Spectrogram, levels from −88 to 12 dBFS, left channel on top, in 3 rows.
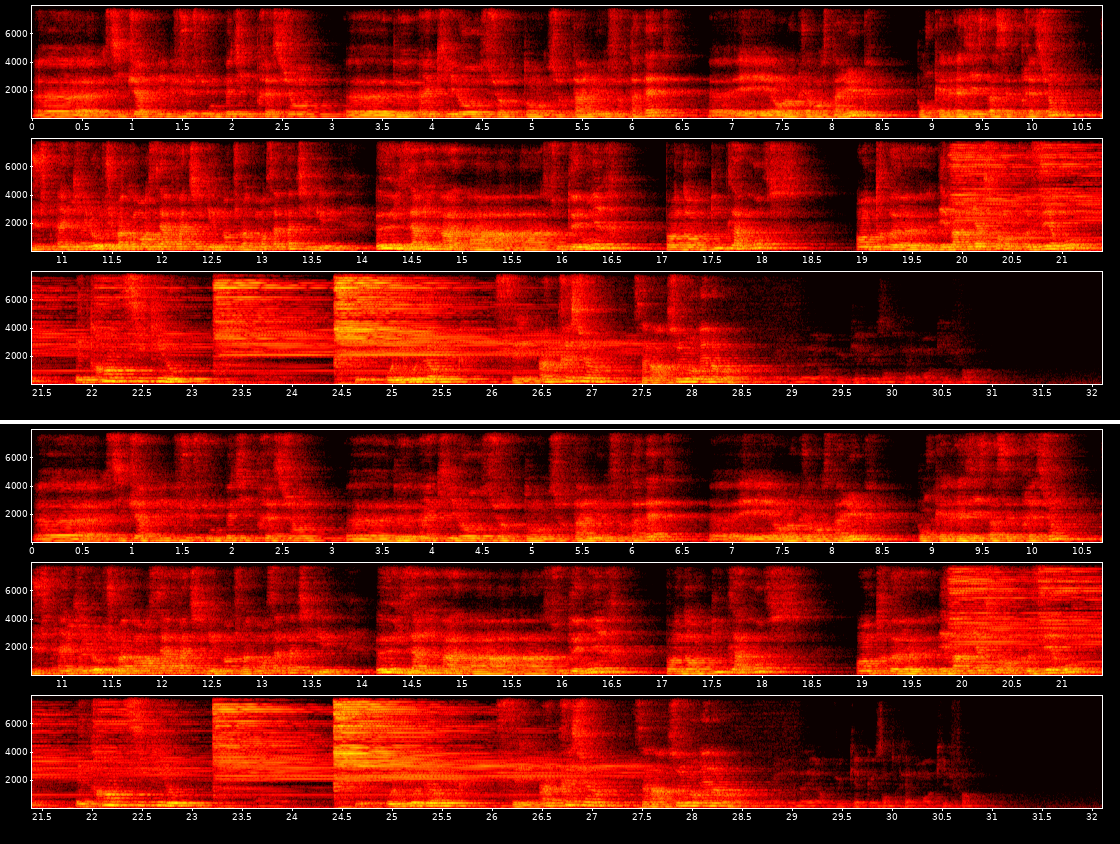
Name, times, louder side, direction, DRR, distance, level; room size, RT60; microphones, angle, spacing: voice 1, 0.0-2.8 3.1-6.4 6.7-8.4 8.9-10.4 10.7-16.6 17.0-18.3 18.9-21.3 21.8-23.0 24.5-25.8 26.0-28.5, left 1 dB, 35° left, -3 dB, 0.6 m, -26 dB
voice 2, 10.9-11.6 13.3-13.4 23.6-24.0 27.5-27.6 28.8-30.8, right 2 dB, 40° right, 1 dB, 0.4 m, -44 dB
sound 1, 19.8-27.8, right 1 dB, 65° right, 1.2 m, -27 dB
5.1 x 2.8 x 2.6 m, 1.3 s
head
